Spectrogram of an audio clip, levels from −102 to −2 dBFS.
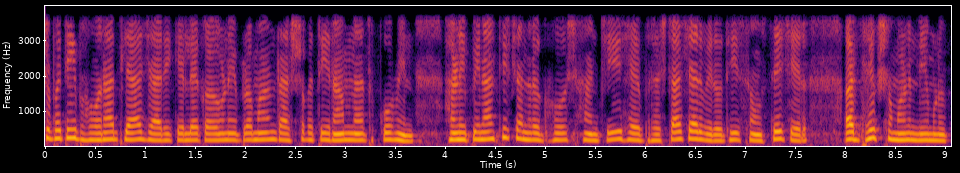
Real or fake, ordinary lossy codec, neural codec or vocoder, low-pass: fake; none; codec, 24 kHz, 3.1 kbps, DualCodec; 3.6 kHz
